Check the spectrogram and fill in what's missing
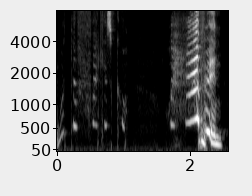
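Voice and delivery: very high, squeaky disbelief; shocked German gunner. Retold or imitated. German soldier returning to his wrecked gun, squeaky shock. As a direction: squeal it like you can't believe your eyes.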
